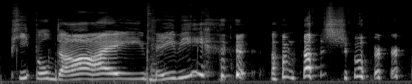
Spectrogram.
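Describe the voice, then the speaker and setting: A woman's voice: high voice, expressive, very slow, pushed and bright. A young woman chatting casually while playing a game, giggling often and rambling with restarts. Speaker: gaming video creator. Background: faint game music.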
